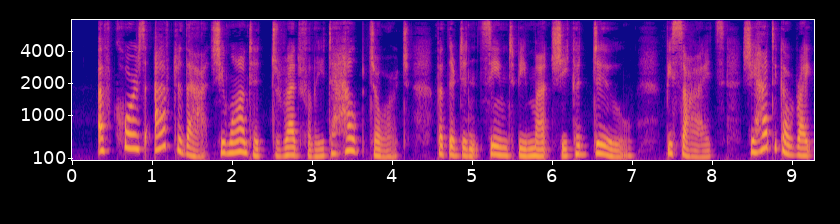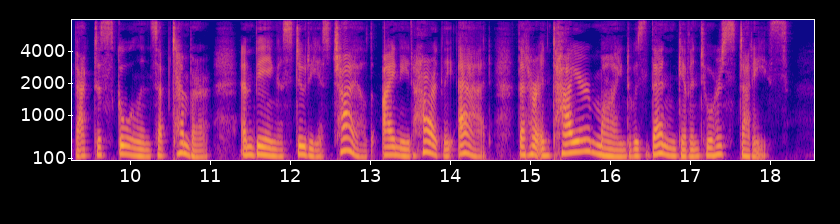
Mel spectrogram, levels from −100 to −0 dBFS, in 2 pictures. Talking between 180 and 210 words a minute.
No: average, 160 wpm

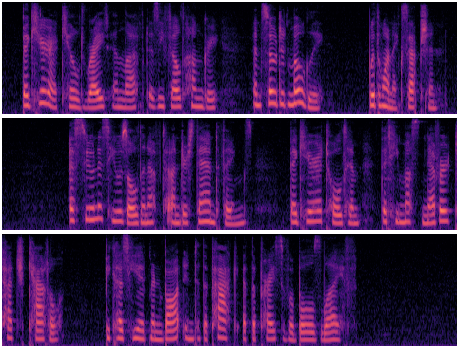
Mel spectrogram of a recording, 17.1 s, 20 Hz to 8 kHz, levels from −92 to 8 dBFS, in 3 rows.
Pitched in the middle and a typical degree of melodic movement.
No: high, 225 Hz; average, 3.6 semitones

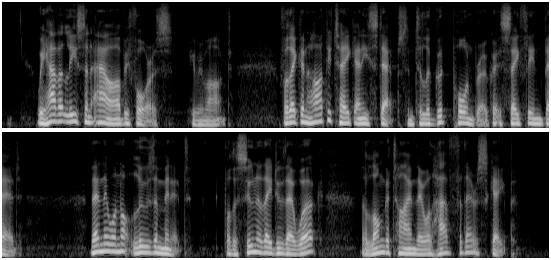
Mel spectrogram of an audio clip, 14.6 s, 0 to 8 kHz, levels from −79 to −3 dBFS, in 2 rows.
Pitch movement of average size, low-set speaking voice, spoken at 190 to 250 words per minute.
Yes: average, 4.1 semitones; low, 125 Hz; average, 195 wpm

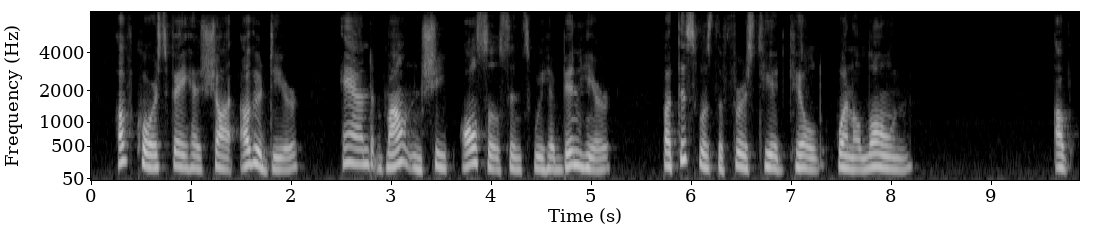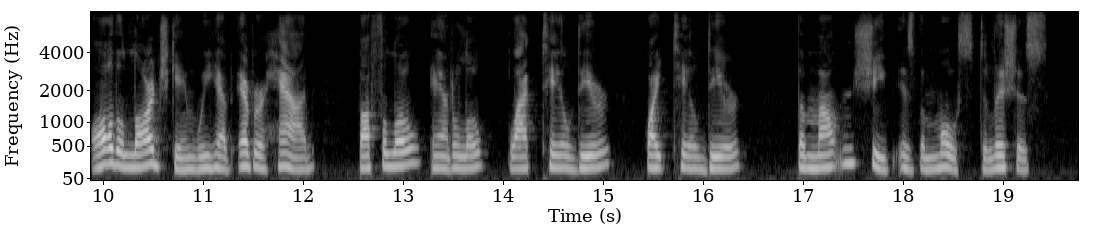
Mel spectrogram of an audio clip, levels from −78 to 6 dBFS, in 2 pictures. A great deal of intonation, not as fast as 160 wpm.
No: average, 2.8 semitones; average, 150 wpm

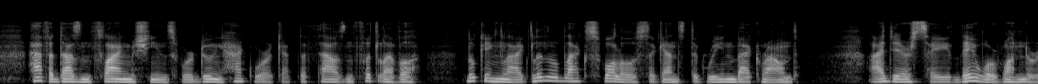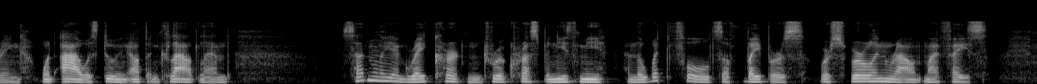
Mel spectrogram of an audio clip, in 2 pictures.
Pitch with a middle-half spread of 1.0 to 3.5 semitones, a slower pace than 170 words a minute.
Yes: average, 2.9 semitones; average, 160 wpm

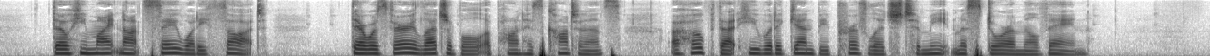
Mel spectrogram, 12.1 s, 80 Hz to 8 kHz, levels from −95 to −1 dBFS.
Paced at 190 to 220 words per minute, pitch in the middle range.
No: average, 140 wpm; medium, 170 Hz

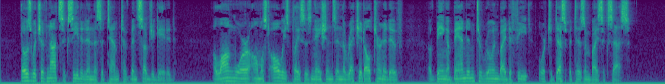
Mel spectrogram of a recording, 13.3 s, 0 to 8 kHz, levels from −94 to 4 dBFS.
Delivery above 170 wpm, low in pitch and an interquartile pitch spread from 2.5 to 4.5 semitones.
No: average, 155 wpm; very low, 95 Hz; average, 2.9 semitones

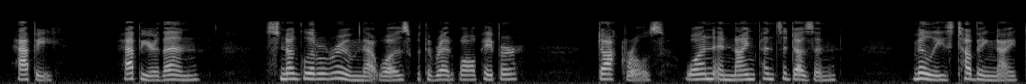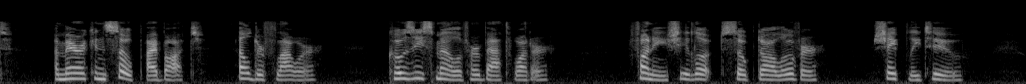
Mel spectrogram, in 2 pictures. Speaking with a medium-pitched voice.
No: high, 225 Hz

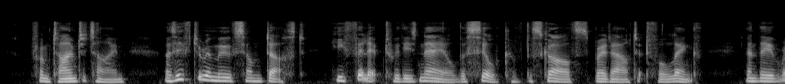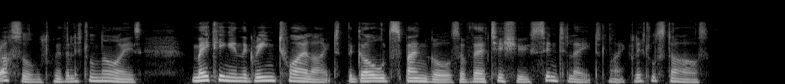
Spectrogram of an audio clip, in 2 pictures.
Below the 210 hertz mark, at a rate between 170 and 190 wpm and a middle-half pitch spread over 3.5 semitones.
Yes: low, 135 Hz; average, 180 wpm; average, 4.4 semitones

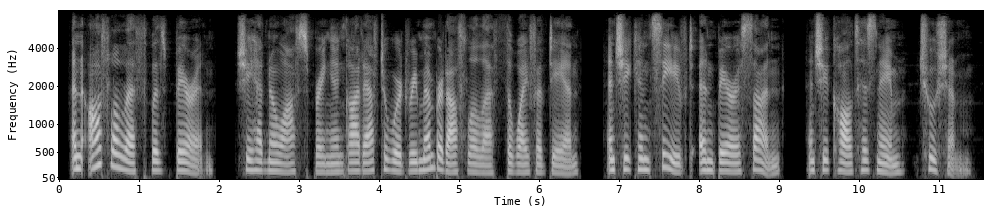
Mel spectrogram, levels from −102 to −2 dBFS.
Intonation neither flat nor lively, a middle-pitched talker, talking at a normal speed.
Yes: average, 3.4 semitones; medium, 165 Hz; average, 165 wpm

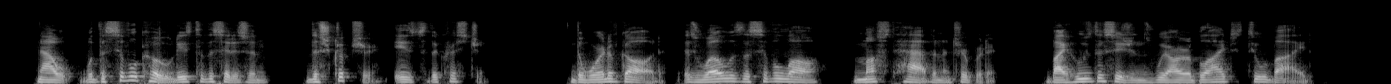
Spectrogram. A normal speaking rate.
Yes: average, 160 wpm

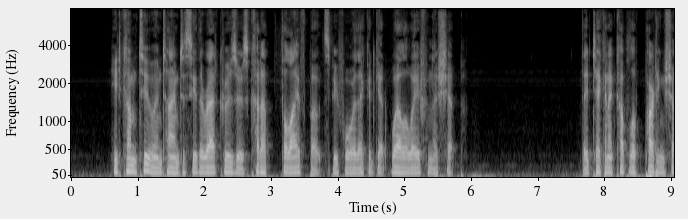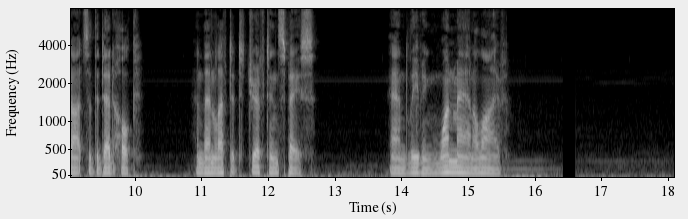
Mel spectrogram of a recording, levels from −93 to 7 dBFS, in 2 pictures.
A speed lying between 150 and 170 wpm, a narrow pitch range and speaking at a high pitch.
No: average, 155 wpm; narrow, 1.6 semitones; very low, 90 Hz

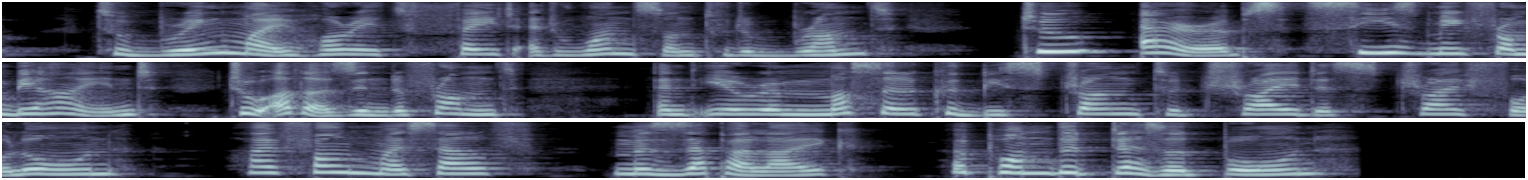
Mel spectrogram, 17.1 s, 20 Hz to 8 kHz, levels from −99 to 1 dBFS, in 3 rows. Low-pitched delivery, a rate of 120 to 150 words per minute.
No: high, 245 Hz; average, 145 wpm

